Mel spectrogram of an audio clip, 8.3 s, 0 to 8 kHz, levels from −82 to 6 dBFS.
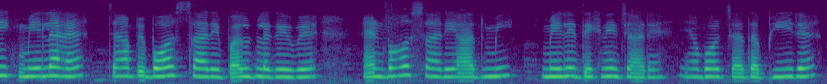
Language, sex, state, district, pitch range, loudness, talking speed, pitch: Hindi, female, Bihar, Araria, 265-290 Hz, -24 LUFS, 175 wpm, 280 Hz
